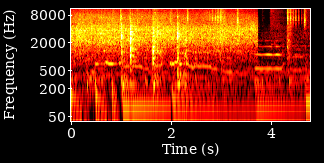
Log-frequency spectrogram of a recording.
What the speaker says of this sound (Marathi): खिचडीसाठी मी एका बटाटा जो आहे तेलात तळण्यासाठी टाकलेला आहे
